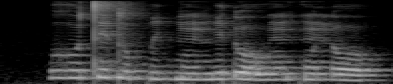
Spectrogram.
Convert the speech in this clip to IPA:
ɣ u˦ t i˦ d u˨ p i˨˦ ɡ͡b ũ˨ ŋ i˦ ɗ oː˨ β ũ˦˨ kʷ ũ˨˦ n o˨

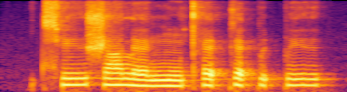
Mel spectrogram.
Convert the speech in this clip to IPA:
t͡ɕʰ e˦ ɪ̯ ʃ ä˦ l ɛ˨ ŋ ũ˨ tʰ ɛ˦ ʔ k ɛ˦ ʔ p ɪ˦ ʔ p e˦ ɪ̯

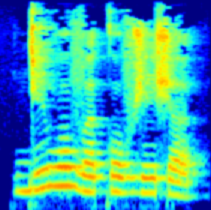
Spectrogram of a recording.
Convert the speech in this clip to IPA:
ɟ i˨˦ β o˦ v ɜ˨ k o˨ v ʒ i˨ ʃ ɜ˨

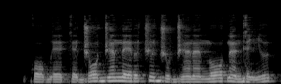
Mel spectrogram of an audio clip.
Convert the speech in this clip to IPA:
k oː˨ b eː˨ k e˨ d͡ʒ oː˦ d͡ʒ ɛ̃˦ n eː˧ ɾ ɨ˦ t͡ʃ ɨ˦ d͡ʒ u˨ d͡ʒ ɛ̃˨ ɾ ɛ̃˨ n oː˧ ɗ ɛ̃˨˦ ɡ e˨ ɲ ɨ˦

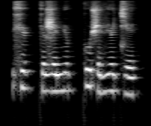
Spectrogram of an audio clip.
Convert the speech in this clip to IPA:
xʲ ə˞˦ kː e˧ ʐ e˧ mʲ o˦˨ kː u˦ ʃ ə˨ vʲ ə˞˧ t͡ɕ e˨

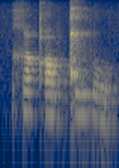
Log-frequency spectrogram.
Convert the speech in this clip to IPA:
χ i˦ qʼ o˦˨ v ǃ ʏ˦ v ɾ o˨

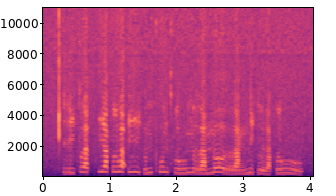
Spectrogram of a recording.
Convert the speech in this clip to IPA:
kʰ r iː˧ k l a˥˩ t̚ k i˥˩ a̯ k l u˥˩ a̯ ʔ iː˥˩ ʔ ɯ˦˥ ŋ pʰ u˥˩ n kʰ l uː˦˥ ŋ r a˦˥ m n ɤː˥˩ r a˧ ŋ n i˥˩ ʔ l ɯ˩˦ a̯ k l uː˥˩

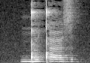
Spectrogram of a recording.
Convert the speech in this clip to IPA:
ŋ͡ǃ ə ǃ æ z

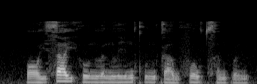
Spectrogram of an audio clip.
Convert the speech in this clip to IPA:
ɔː˨ j s aː˥ j h uː˨ n l ɵ˨ n l iː˨˧ n kʷʰ ɐ˨ n k aː˨˩ w f o˧ w t͡sʰ ɐ˨ n p ɵ˨˩ n

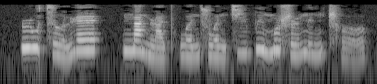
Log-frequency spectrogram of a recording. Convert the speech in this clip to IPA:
ɻ u˥˩ t͡s ɹ̩˨˩ l ɥ ɛ˥ | n̪ a˥˩ n ɻ a˩ ɪ̯ pʰ w ə˧˥ n s w ə˨˩ n t͡ɕ i˥ p i˥˧ m u˥˩ ʂ ɻ̩˧˥ n̪ i˧˥ ŋ ʈ͡ʂʰ ɤ˨˩˦

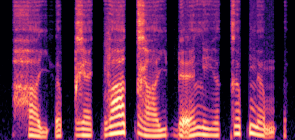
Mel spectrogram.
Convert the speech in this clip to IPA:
h a˧˩ j ʔ ə˨˩ p̚ ɣ ɛ˨˩ k̚ v aː˦˥ t̚ ɣ a˨˦ j ɓ ɛ̰˧˥ l i˧ ə̯ k ə˦˥ p̚ n ə̰˧˨ m ʔ

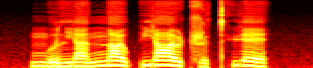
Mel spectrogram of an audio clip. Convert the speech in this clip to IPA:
m ṵ˨˩ l j ä˨˦ n̪ ɑ˥˨ ʊ̯ p j ɑ˥˨ ʊ̯ ʈ͡ʂ ɻ̩˩ t̪ʰ ɥ ɛ˥˨

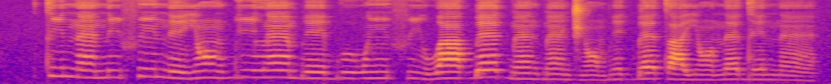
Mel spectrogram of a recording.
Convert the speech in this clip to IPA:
t i˦ n ɛ̃˧ n i˧ f ĩ˧ n e˨ j ɔ̃˧ ɡ͡b i˧ l ɛ̃˦ b e˧ b u˧ w ĩ˦ f i˦˨ w a˧ ɡ͡b ɛ˦ ɡ͡b ɛ̃˦ ɡ͡b ɛ̃˧ d͡ʒ ɔ̃˨ b e˧ ɡ͡b ɛ˦ t a˧ j ɔ̃˧ n ɛ˦ d e˦ n ɛ̃˦˨

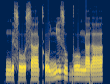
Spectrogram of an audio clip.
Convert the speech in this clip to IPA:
ŋ ɪ˨ s oː˨ s aː˨ kʼ o˨ ɲ i˦ z u˨ ɡ oː˨ ŋ a˨ ɾ a˦

